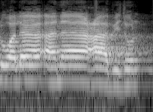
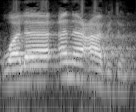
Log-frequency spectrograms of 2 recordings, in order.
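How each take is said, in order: First: The vowel after the n is long. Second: The vowel after the n is short. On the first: The speaker calls it wrong. "البعض يقرأها يقول ولا أنا عابد، هذا خطأ" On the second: The speaker calls it right. "لا ننطقها، بل نحذفها، نقول ولا أنا عابد"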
